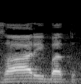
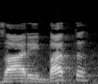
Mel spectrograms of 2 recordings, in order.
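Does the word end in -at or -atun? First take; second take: -at; -at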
